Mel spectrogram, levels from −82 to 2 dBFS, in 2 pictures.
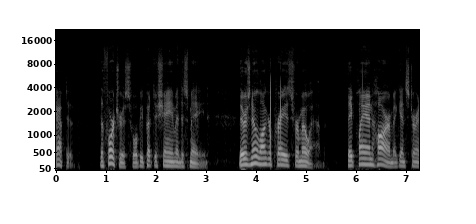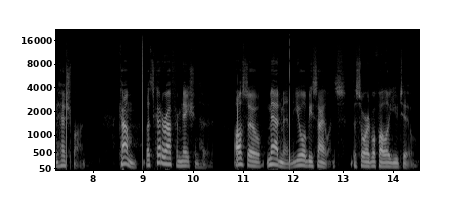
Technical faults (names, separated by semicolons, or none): loud pop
